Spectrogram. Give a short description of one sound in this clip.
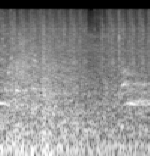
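Energy weapons fire in short bursts.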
